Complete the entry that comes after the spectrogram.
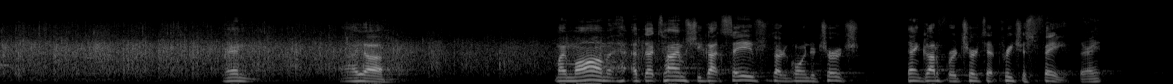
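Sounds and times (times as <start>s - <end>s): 
audience clapping: 0.0s - 7.6s
speech: 2.2s - 2.7s, 3.4s - 4.0s, 5.6s - 11.1s.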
